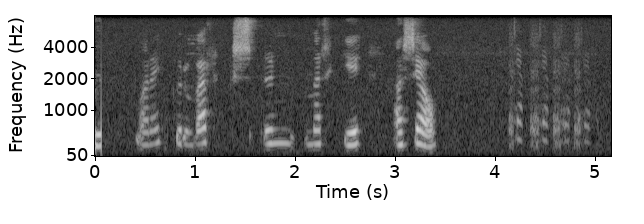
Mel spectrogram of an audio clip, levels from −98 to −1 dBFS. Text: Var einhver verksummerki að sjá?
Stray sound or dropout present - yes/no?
yes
